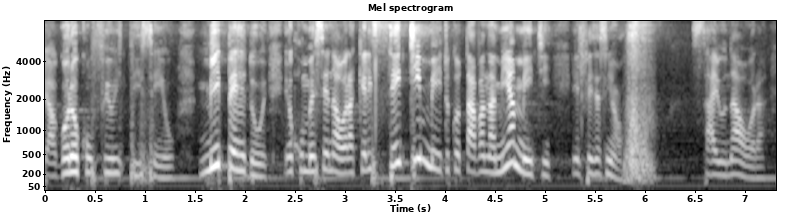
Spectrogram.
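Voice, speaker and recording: Middle-aged brazilian woman at a church prayer meeting, earnest testimony, gets fervent and loud in bits, mid-pitched voice. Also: slight background noise. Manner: earnest, emotional, rising to fervent emphasis. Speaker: church speaker leading prayer.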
